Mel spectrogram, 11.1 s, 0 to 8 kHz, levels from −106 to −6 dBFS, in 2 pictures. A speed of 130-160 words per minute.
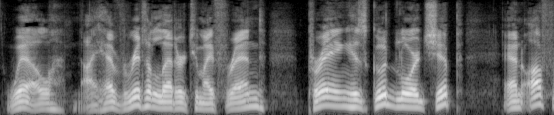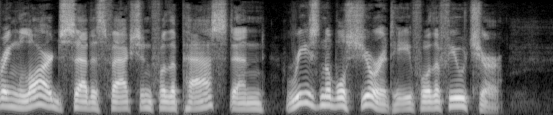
Yes: average, 140 wpm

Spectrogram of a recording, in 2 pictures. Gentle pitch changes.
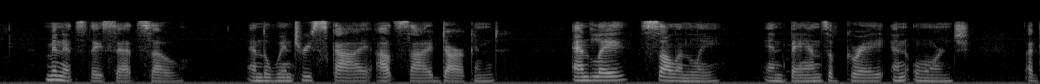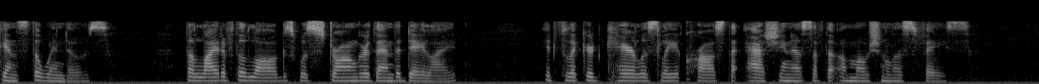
Yes: narrow, 2.1 semitones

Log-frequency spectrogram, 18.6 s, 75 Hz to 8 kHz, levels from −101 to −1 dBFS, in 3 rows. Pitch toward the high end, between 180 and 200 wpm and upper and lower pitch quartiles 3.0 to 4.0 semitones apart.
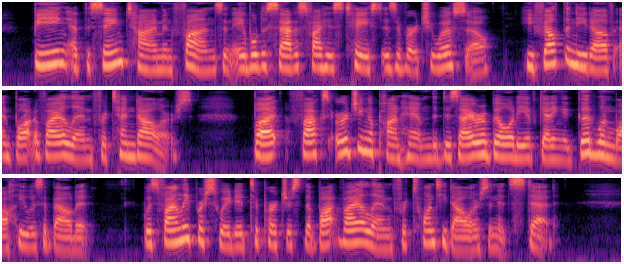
Yes: high, 205 Hz; average, 190 wpm; average, 3.4 semitones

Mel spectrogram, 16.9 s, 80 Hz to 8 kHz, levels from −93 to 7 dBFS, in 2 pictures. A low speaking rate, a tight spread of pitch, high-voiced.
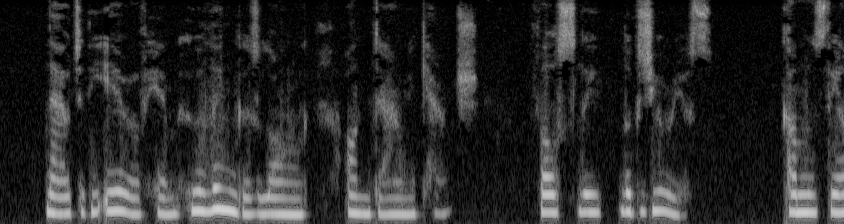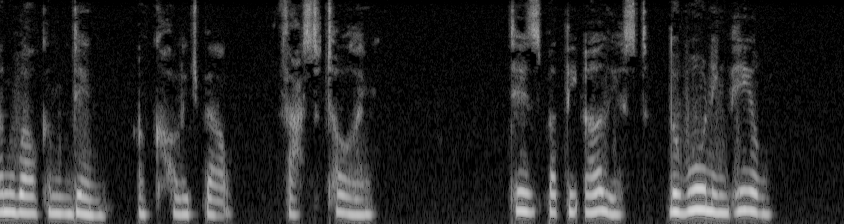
Yes: slow, 110 wpm; narrow, 2.2 semitones; high, 230 Hz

